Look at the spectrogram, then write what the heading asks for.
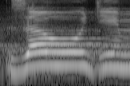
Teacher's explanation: Cara bacanya tanwinnya langsung dimasukkan ke dalam huruf mim ataupun dileburkan dengan cara ditekan kemudian ditahan lebih kurang 2 harokat sehingga terbentuk suara yang mendengung. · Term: idgham bi gunnah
